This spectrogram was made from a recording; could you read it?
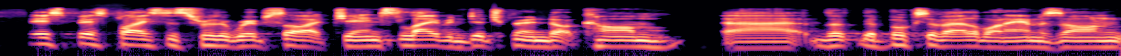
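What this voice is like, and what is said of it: Australian / New Zealand accent. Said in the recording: “the Australian accent, I'm actually born in New Zealand ... I'm half Australian”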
